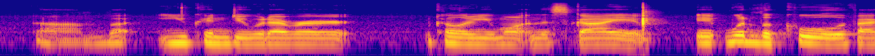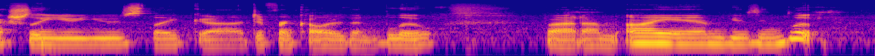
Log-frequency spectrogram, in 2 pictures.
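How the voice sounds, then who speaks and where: A woman talks at a very fast pace with a very deep, low pitch and fairly even intonation. Noticeable background noise runs under her voice. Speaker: painting tutorial creator. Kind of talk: tutorial. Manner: hesitant, many fillers.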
